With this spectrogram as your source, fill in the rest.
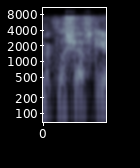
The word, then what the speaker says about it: Miklaszewski: his last name over at the Pentagon Jim meski on duty for us tonight Jim thanks for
